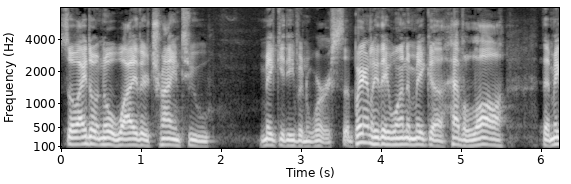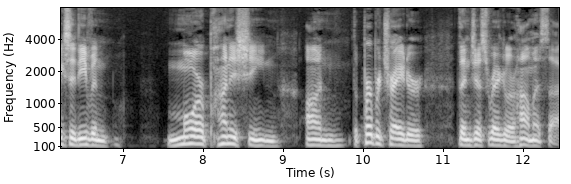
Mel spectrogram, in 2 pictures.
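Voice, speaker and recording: The voice belongs to a man with a medium pitch, talking at a moderate pace. It is a very clean recording over a silent background. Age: 40s. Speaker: podcast host. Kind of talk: casual solo commentary. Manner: halting, many filler words.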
